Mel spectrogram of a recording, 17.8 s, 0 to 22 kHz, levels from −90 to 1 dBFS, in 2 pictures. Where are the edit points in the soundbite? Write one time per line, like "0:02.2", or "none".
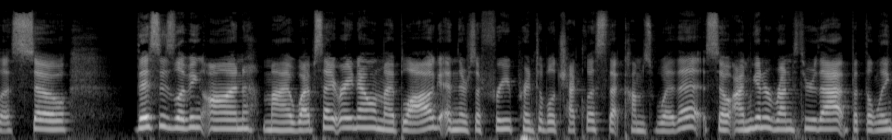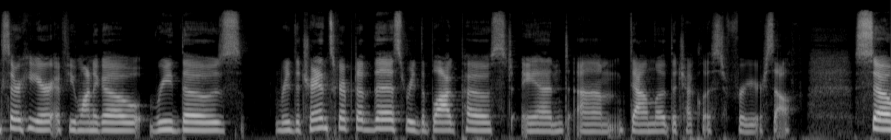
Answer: none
